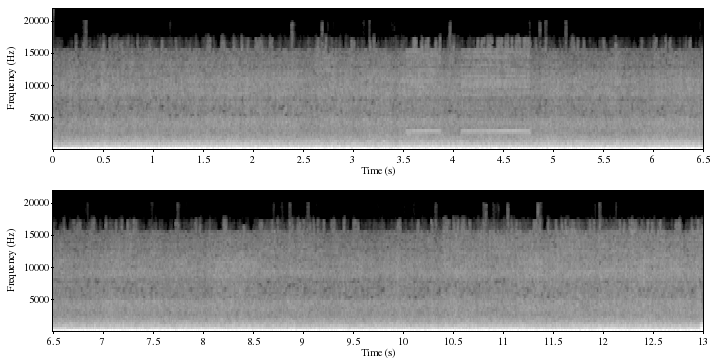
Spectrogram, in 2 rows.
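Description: A Triumph Tracker 400 motorcycle pulls hard on a speed run, its engine roaring loud and continuous with heavy wind rush over the whole stretch and no talk.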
